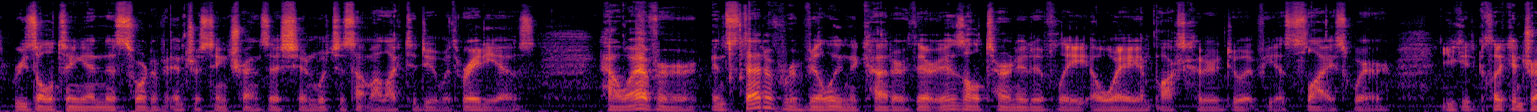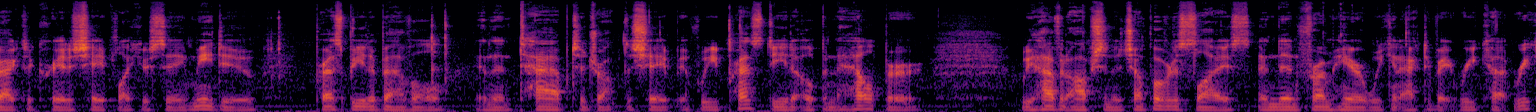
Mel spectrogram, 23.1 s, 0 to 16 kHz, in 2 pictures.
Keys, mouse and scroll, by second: 1.2 click, 4.5 right click, 5.4 1, 6.5 click, 8.9-13.5 drag, 13.5 b, 14.7 Tab, 16.9 d, 19.6 click, 20.9 click.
